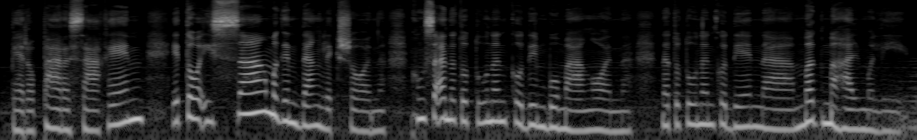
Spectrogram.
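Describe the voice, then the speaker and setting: A woman narrates a scripted radio drama at a medium pitch. She tells the story in a confiding, reflective way, as dramatic first-person storytelling. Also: moderate pace.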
